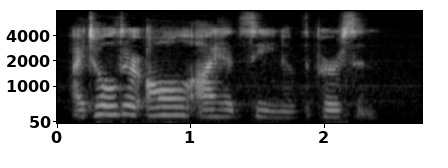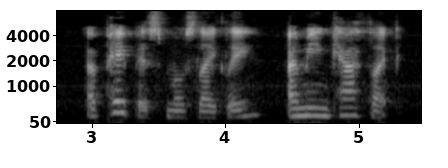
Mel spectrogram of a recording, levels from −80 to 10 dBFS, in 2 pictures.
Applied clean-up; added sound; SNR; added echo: none; none; none; none.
